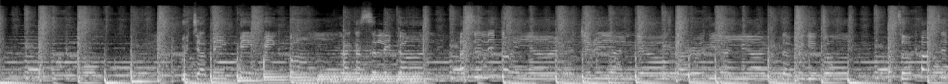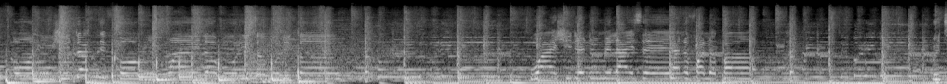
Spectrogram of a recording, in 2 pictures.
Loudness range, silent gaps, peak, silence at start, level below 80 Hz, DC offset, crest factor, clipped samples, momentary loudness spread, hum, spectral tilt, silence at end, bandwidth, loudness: 4 LU; none; 0 dBFS; 0 s; -18 dBFS; under 0.1%; 12 dB; under 0.1%; 6 LU; none; -5 dB/octave; 0 s; 17 kHz; -13 LUFS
